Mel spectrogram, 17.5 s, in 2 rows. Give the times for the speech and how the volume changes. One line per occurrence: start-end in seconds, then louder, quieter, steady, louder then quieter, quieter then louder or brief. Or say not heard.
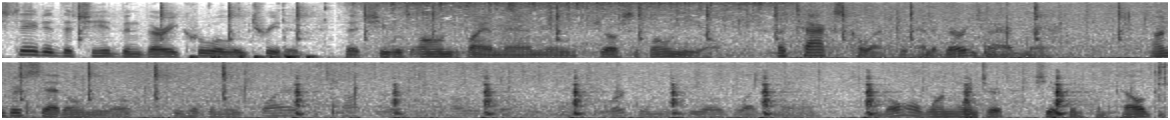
0.0-17.4 quieter then louder.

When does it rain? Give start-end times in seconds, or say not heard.
2.5-17.4.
